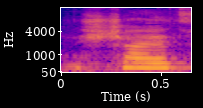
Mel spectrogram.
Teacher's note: Bax burda şikayət sözündə ancaq uzanma var.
